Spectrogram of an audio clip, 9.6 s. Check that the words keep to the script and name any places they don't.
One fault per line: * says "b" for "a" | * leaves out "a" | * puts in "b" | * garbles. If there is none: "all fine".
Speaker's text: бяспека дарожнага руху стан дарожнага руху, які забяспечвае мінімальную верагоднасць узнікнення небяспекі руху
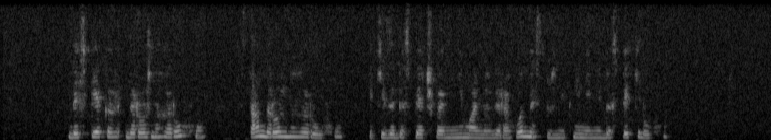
all fine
